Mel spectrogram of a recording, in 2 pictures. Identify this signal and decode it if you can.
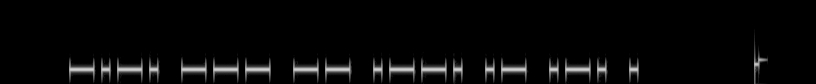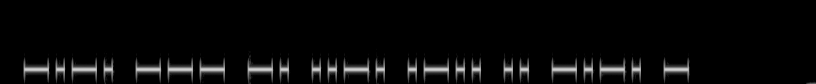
Morse code, heard as a keyed tone, about 15 wpm, 700 Hz. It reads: COMPARE CONFLICT
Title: Sentences from Top 1300 Words - New Word Drill - 15wpm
